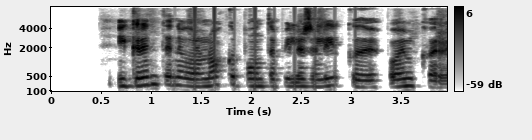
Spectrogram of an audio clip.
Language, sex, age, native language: Icelandic, male, 13, Icelandic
